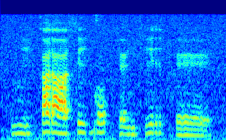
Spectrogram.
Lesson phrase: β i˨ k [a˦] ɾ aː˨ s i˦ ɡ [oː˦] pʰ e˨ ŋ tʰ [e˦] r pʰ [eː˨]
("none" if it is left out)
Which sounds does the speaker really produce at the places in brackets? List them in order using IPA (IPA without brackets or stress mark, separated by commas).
a˦, oː˦, i˦, eː˨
